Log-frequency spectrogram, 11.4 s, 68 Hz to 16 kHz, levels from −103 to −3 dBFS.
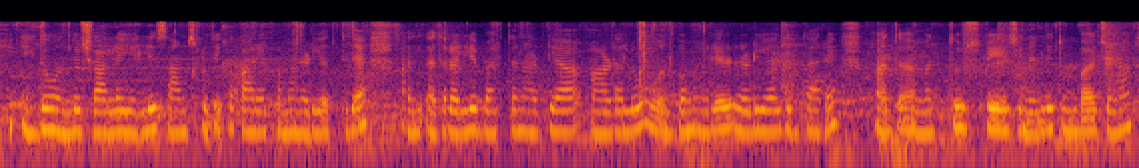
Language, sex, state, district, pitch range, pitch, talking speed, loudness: Kannada, female, Karnataka, Bellary, 215-235 Hz, 220 Hz, 90 wpm, -30 LUFS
